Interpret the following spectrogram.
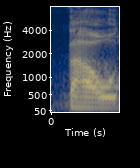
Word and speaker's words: Tao: And actually in Mandarin it should be pronounced Tao, Tao with a D, all right?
